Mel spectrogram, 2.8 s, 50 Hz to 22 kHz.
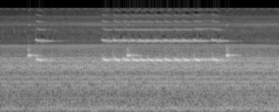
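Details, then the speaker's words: Testo 316-3 refrigerant leak detector on an R410A HFC reference leak: high shrill beeping quickens into rapid chirps, detecting the HFC about a quarter inch away without nuisance tripping. "picks it up so on the hfc about a qu inch and it's not nuisance tripping at all"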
